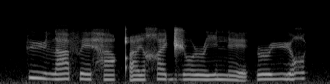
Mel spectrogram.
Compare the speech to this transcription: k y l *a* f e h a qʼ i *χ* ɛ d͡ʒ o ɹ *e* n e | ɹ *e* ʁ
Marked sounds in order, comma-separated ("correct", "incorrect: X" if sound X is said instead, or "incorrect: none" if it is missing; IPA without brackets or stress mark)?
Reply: correct, correct, incorrect: i, incorrect: y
